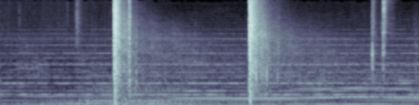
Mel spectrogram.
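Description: Two shotgun shots just over a second apart, each with a trailing echo, then two faint sharp cracks near the end, over background music.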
